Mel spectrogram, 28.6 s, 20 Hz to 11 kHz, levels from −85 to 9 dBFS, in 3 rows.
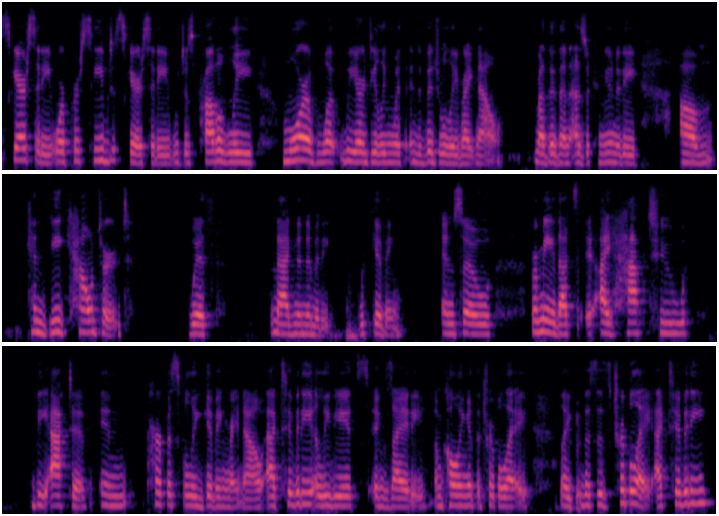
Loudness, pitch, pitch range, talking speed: -32 LUFS, 195 Hz, 180-215 Hz, 120 wpm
